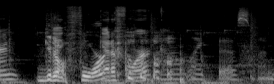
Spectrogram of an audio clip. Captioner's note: laughter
